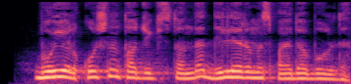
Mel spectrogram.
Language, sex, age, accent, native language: Uzbek, male, 25-34, Qashqadaryo, Uzbek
